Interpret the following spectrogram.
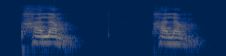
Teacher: In Sanskrit there is no fa. It is pha.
